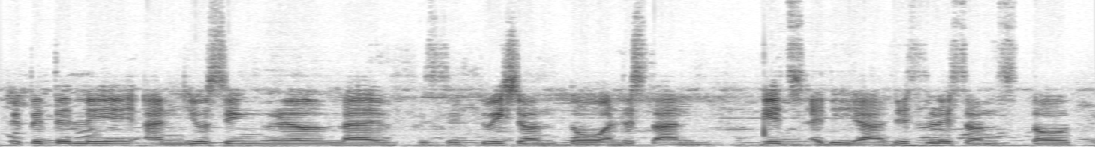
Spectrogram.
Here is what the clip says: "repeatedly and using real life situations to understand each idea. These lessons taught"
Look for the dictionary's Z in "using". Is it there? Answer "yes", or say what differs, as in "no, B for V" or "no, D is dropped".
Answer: no, S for Z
